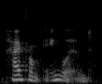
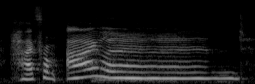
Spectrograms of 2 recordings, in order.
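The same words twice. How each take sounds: First: Said in the usual way. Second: High, drawn-out American-accented greeting. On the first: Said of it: "I don't know why I said it". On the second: Real, not acted. Livestream host greets a viewer from Ireland, American accent. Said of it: "I said it in an American accent".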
